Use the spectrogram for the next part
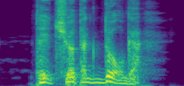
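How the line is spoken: Breathless, indignant, hurt. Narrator (Russian): Тяжело дыша и даже возмущенно и обиженно выдал Леха

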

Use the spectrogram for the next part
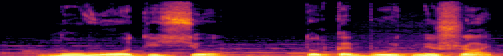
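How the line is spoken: Angry grumble. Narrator (Russian): сердито буркнул мистер Купер

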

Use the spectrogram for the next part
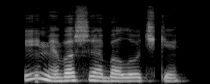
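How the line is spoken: Slightly bored. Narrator (Russian): сказал второй чуть более скучающим тоном

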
